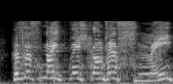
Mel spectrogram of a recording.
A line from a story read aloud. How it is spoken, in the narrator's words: He snarled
